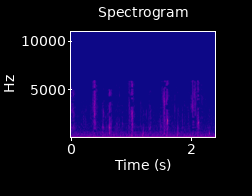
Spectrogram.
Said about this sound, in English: Sound like a cow chewing its cud.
